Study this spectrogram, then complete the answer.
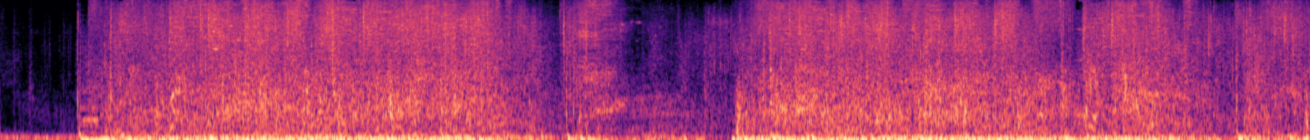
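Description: Magic blasts and explosions roar in dense bursts.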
